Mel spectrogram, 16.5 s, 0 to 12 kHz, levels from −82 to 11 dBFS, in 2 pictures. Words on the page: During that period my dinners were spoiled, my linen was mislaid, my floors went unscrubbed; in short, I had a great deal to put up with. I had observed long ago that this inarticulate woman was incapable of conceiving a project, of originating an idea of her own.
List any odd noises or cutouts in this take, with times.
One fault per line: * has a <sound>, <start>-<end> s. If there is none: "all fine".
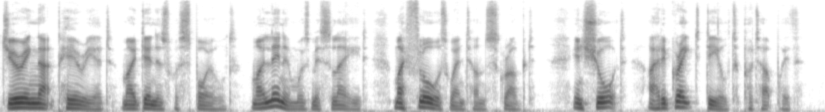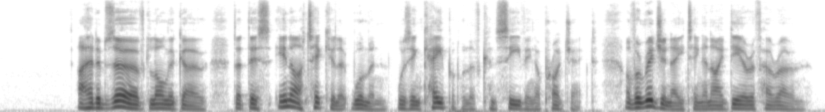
all fine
